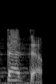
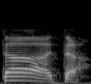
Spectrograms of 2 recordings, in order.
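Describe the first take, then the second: First: The first vowel is short. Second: The first vowel is long. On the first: The speaker calls it wrong. "on dit pas tata" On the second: The speaker calls it right. "on dit tata"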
